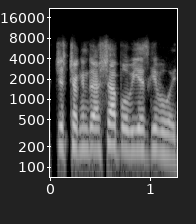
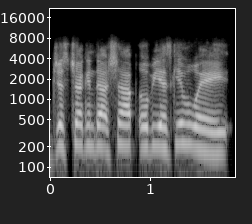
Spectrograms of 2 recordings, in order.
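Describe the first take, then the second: First: It is said as fast as possible. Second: It is said at a normal speed.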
